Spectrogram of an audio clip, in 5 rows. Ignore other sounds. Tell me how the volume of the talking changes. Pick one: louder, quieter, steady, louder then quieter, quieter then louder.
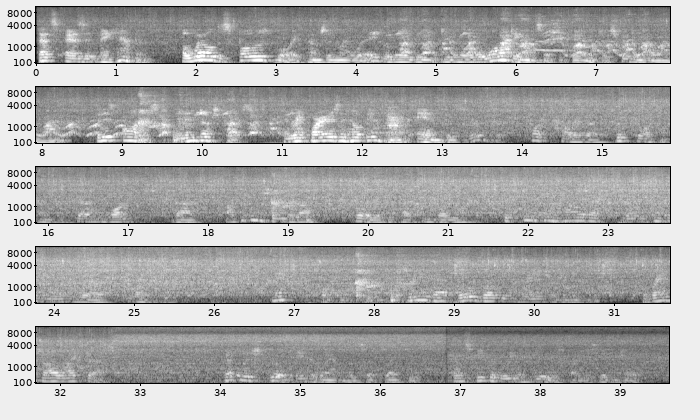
quieter.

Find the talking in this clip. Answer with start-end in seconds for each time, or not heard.
0.0-25.6, 26.7-32.8, 34.0-39.4.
